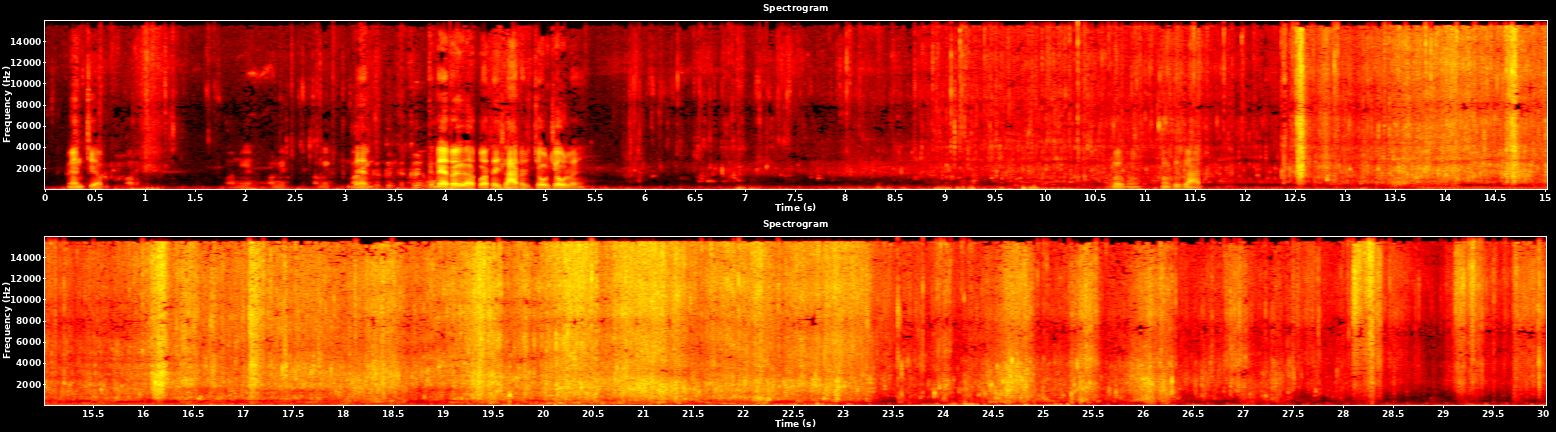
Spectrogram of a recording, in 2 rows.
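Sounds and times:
net swished through water: 12.2 - 28.0
footsteps through dry straw: 26.9 - 30.0.

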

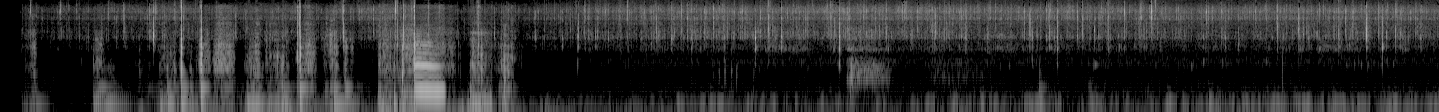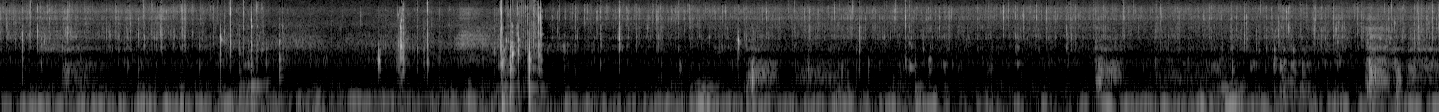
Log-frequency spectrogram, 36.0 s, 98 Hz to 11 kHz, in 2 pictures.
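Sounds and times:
steady low rumble with crackling: 0.3 - 35.9
muffled underwater knocks: 2.0 - 6.5
splashy water noise: 22.7 - 25.6.

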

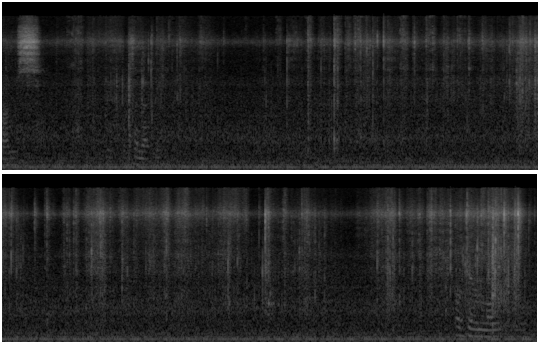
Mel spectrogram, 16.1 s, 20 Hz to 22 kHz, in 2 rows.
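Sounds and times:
plastic pouch crinkling: 4.0 - 16.0.

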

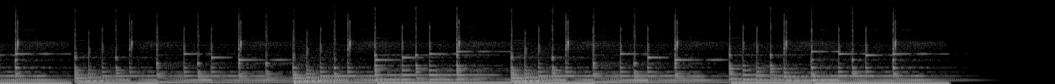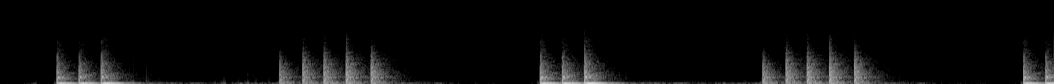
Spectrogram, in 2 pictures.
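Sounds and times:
background music: 0.0 - 10.0
knocking at a door: 13.3 - 14.5, 18.2 - 19.4.

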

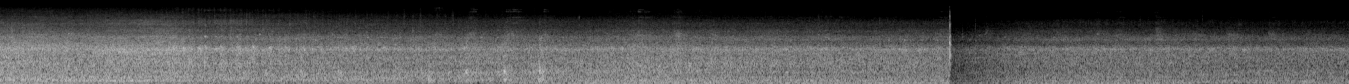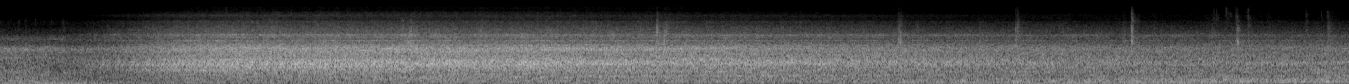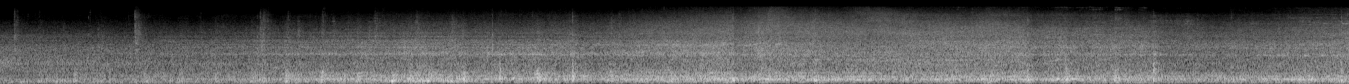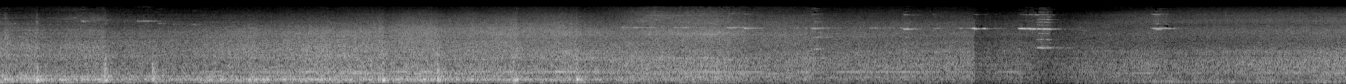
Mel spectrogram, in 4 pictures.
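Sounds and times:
train wheels clacking over rail joints: 1.7 - 5.6
high wheel squeal: 46.0 - 52.4.

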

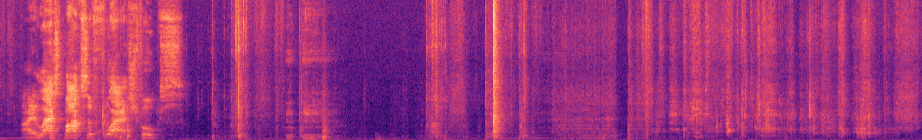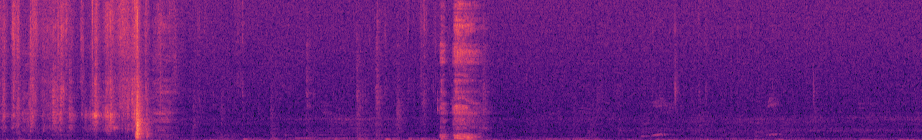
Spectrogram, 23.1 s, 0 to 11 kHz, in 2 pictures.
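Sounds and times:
plastic wrap tearing and crinkling: 8.0 - 13.2.

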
